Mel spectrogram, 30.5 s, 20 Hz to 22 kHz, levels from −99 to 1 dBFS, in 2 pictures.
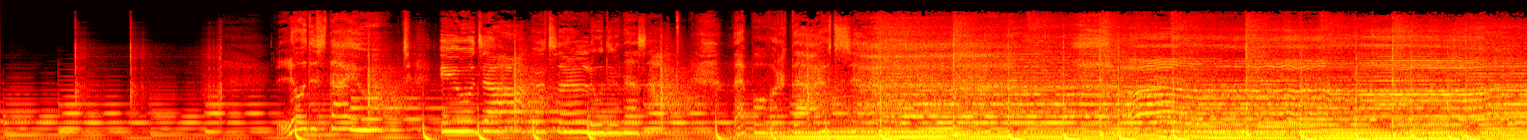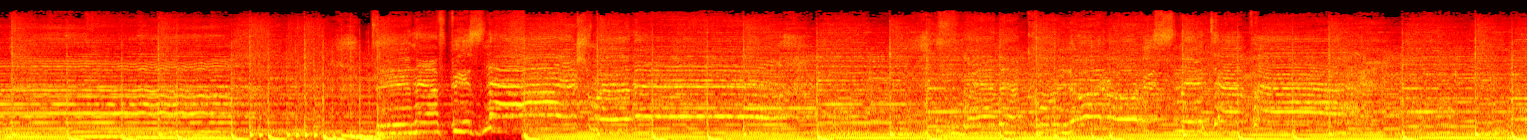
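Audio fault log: No audible faults detected.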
